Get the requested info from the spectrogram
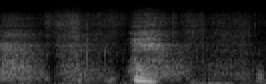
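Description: A man panting hard, with one short grunt about a second in, while struggling with a snowmobile stuck in deep snow.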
